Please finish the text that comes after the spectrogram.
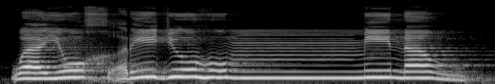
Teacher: Kemudian ada hukum idgham mimi sebab mim sukun bertemu mim berharokat, maka cara bacanya mim pertama dileburkan ke mim yang hidup disertai bunyi dengung m.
